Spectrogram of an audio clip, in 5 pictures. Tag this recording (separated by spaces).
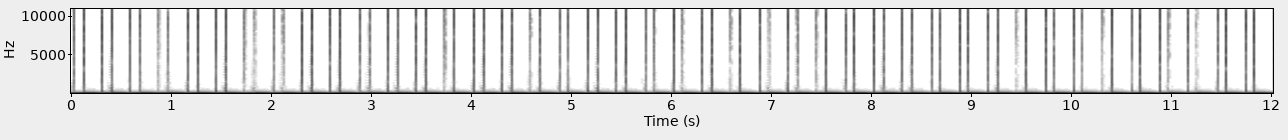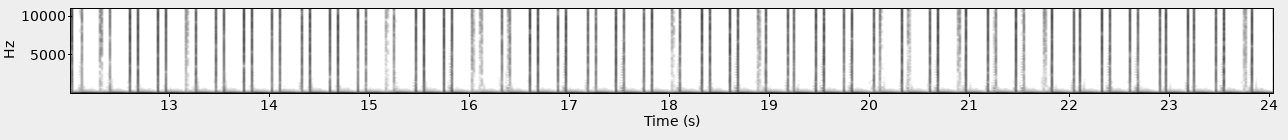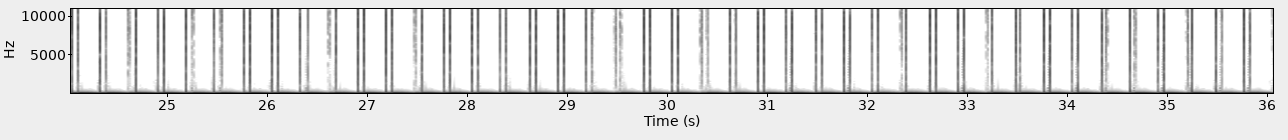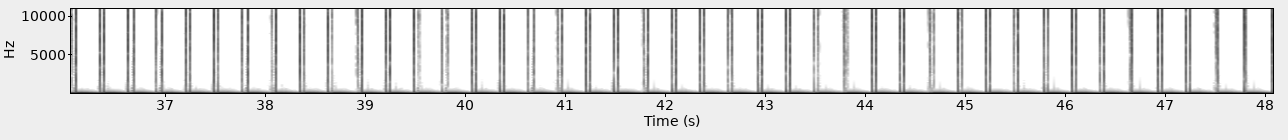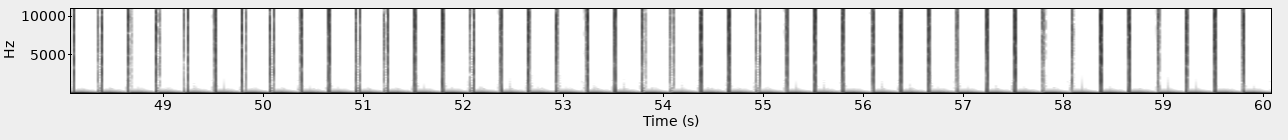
abstract click dance digital effect electric electronic freaky future fx glitch ground-loop lo-fi loop noise sci-fi sfx sound soundeffect strange weird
